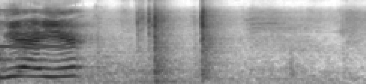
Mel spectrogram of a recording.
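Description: A microwave door clicks open.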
